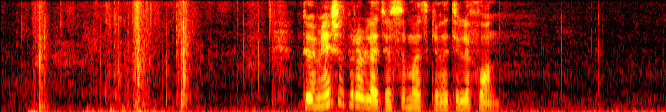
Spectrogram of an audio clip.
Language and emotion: Russian, neutral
